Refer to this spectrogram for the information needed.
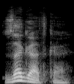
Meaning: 1. riddle, conundrum, puzzle 2. mystery, enigma
- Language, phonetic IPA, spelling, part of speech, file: Russian, [zɐˈɡatkə], загадка, noun, Ru-загадка.ogg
